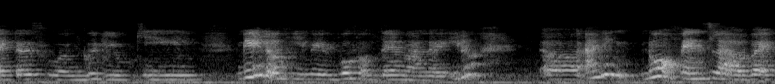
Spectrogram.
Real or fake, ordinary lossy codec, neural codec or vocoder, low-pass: fake; none; codec, 16 kHz, 4 kbps, FreqCodec, larger model; 7.2 kHz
